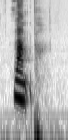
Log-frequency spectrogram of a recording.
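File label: "lamp", British English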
